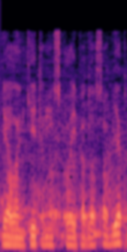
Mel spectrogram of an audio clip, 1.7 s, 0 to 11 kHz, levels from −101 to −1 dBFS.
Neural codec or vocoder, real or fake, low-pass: codec, 16 kHz, 16 kbps, FreqCodec, smaller model; fake; 7.2 kHz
